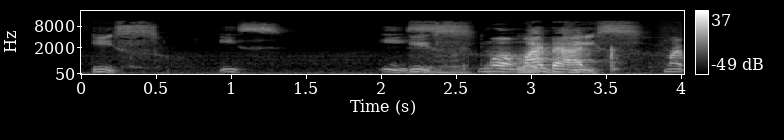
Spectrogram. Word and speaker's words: Ys: well the first thing is that it's not pronounced ease it's pronounced e east east well my bad my bad fine I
